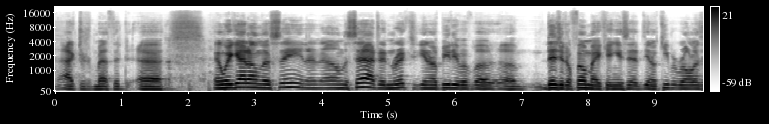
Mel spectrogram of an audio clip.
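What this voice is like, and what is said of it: Put-on Texan good-old-boy accent. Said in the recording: “talking about Texas and good old boy, I was playing a role. ... The accent I put on like I'm doing right now.”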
